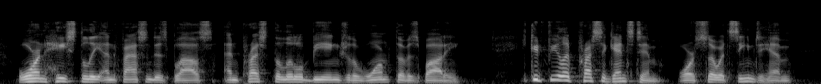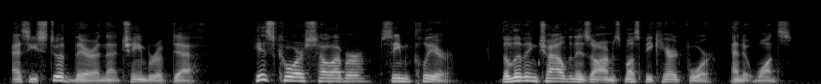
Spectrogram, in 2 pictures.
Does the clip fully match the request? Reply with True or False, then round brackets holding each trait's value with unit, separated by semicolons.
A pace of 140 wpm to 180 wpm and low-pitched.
False (205 wpm; 115 Hz)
